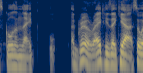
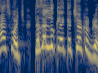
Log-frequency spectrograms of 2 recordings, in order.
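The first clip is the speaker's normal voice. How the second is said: play-acted piercing, very high shrieking scream; 4 dB louder than usual. Retelling how the mother-in-law screamed about the grill: imitating mother-in-law screaming. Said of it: "So she's screaming".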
